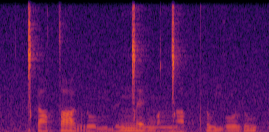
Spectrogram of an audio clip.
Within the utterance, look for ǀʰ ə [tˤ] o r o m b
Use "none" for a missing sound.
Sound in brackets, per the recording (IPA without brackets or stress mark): tˤ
